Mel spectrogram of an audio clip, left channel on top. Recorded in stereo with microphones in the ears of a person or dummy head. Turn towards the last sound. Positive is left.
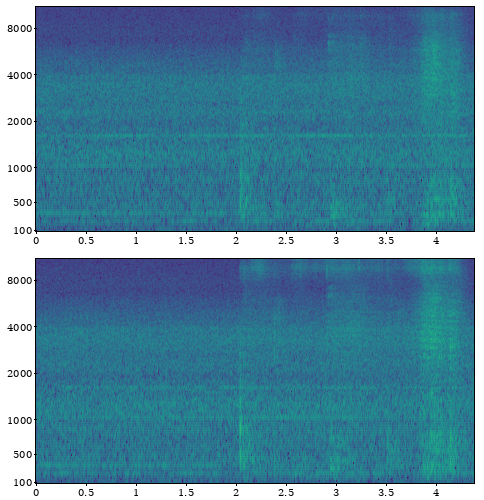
turn(degrees=-70)  # may be behind; listen again after turning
